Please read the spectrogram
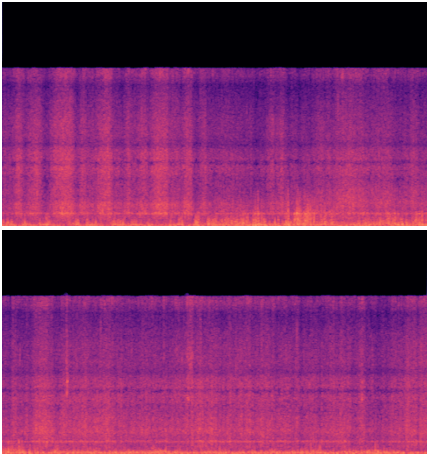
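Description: Steady rush of floodwater pouring through the opened gates of a rain-filled dam, with wind buffeting the microphone.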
